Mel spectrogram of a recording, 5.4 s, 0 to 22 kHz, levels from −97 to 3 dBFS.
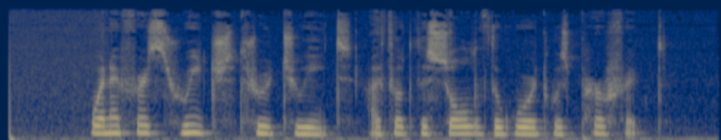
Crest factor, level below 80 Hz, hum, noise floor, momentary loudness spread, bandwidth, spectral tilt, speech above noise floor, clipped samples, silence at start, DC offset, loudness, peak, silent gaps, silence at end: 18 dB; -54 dBFS; none; -55 dBFS; 13 LU; 16 kHz; -4.5 dB/octave; 24 dB; under 0.1%; 0.1 s; under 0.1%; -31 LUFS; -16 dBFS; none; 0.15 s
